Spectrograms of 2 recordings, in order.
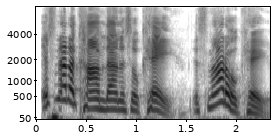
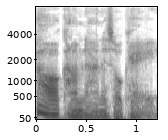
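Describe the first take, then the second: First: Louder retort. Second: Mock soothing. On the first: Real, not acted. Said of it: "you got people like". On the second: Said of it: "they're like".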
